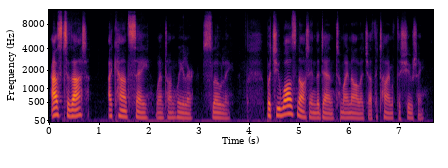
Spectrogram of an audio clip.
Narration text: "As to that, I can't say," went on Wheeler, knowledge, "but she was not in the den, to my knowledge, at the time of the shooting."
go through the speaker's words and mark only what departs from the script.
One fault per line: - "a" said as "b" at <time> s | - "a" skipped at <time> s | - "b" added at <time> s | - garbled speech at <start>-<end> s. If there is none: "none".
- "knowledge" said as "slowly" at 3.0 s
